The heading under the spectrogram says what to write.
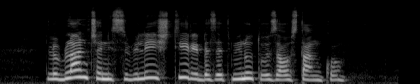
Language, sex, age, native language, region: Slovenian, female, 18-29, Slovenian, Carinthia region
